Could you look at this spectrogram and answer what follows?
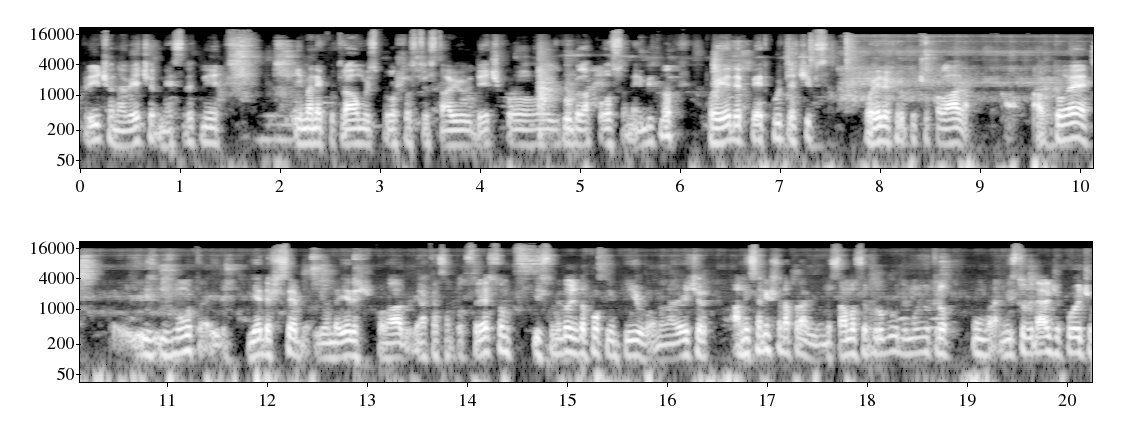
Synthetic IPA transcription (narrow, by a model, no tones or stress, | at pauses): pɾiːt͡ʃanaʋe̞t͡ʃeɾnesɾet̪ni | ḭmane̞kut̪ɾʔaumuispɾo̞ʃlˠost̪jost̪aʋiod̪e̞t͡ʃkoizɡubilˠako̞sonʔe̞bit̪nopoje̞d̪epeːt̪kuːt̪ʲjat͡ʃipsḁpo̰je̞d̪exr̩k̪ut͡ʃokolˠaːd̪a̰aa̰t̪oːje̞ | iiznuːt̪ɾa̰ilje̞d̪eʃse̞beḭo̞nd̪aje̞d̪eʃt͡ʃo̥ko̞lˠaːd̪ṵja̰ːkad̪sampot̪st̪ɾe̞som | ist̪omid̪od͡ʒed̪apokiemp̪iːʋuo̰nonaʋe̞t͡ʃeɾa̰lniːsamniʃt̪anapɾaːʋioond̪asaːmosepɾuɡud̪imujut̪ɾoumɾa̰nist̪obinaːjid͡ʒopoet͡ʃu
